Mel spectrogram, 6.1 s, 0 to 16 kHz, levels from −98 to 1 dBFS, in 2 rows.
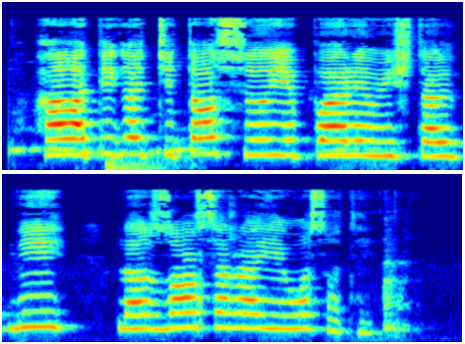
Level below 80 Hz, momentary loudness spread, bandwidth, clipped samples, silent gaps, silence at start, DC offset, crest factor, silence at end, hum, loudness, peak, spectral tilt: -54 dBFS; 13 LU; 11.5 kHz; under 0.1%; none; 0.05 s; under 0.1%; 20 dB; 0.45 s; none; -20 LUFS; 0 dBFS; -1 dB/octave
